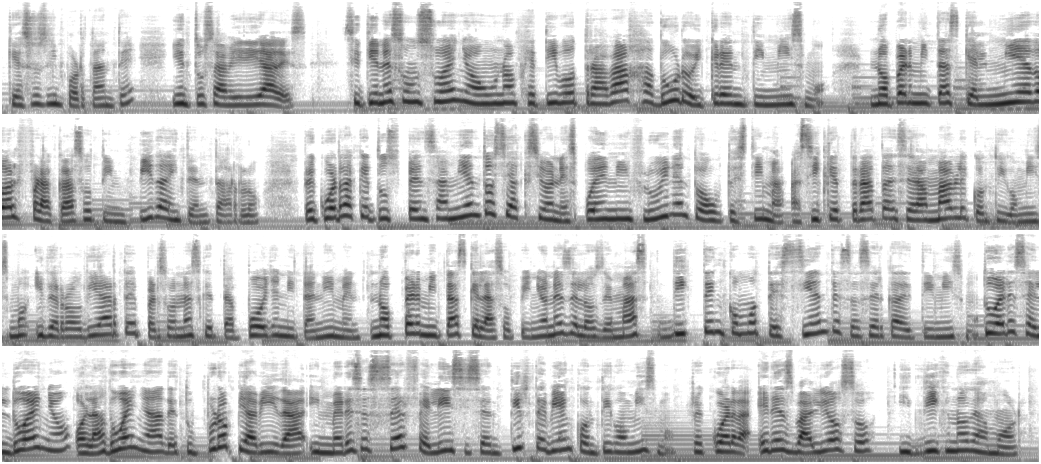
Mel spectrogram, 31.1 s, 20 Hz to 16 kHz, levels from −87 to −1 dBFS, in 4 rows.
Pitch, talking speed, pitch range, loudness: 275 Hz, 200 wpm, 250-305 Hz, -23 LUFS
